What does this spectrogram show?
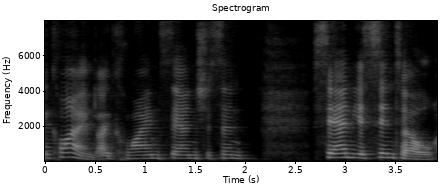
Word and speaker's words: San Jacinto: i climbed sanchez and san jacinto i never say it right i say jacinto but you know i don't have that nice rolling ours but yeah so it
